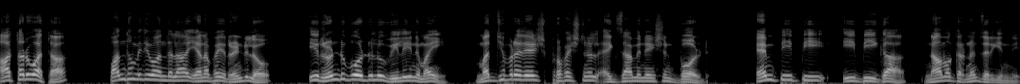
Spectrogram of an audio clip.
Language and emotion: Telugu, neutral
